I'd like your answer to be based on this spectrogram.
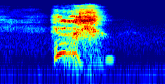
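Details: Female sneeze: a short intake, then a sharp explosive burst of air with voice, fading quickly into quiet.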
